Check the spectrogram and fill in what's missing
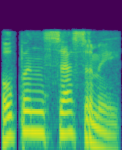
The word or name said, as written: open sesame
